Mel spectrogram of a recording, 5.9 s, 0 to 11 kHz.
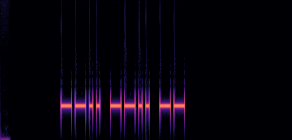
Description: Morse code, heard as a keyed tone, about 17 wpm, 700 Hz. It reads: ZZM
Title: USA Call Sign Postfixes - 3 Letters 17wpm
